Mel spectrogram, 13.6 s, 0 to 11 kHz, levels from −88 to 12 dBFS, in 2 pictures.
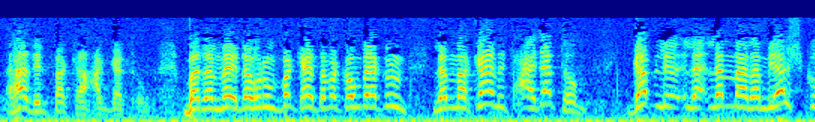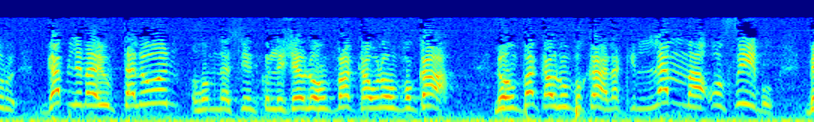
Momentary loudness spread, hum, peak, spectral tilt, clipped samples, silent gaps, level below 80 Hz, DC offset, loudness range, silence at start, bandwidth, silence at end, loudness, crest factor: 12 LU; none; -4 dBFS; -4.5 dB/octave; under 0.1%; none; -40 dBFS; 1%; 2 LU; 0 s; 7.4 kHz; 0 s; -20 LUFS; 18 dB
